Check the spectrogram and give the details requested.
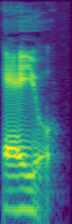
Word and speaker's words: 예요: Now, one thing to keep in mind is that in natural speech, the vowel 예 in 예요 is pronounced as 에요 rather than 예요.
